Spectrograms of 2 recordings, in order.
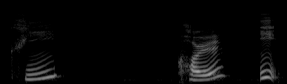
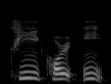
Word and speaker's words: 귀걸이: Yes, if you read these letters, this syllable, each syllable, then the pronunciation is 귀, 걸, 이, 귀, 걸, 이. But again, nobody pronounced that way in Korea. How do you pronounce it? It's simple. 짜잔. You see the placeholder, right? They are combined like this. It goes here, as in 귀, 거, 리. So it replaces the pronunciation.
